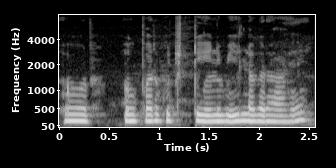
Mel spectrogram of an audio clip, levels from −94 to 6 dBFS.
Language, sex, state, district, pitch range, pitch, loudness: Hindi, male, Uttar Pradesh, Saharanpur, 165-175 Hz, 170 Hz, -14 LUFS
